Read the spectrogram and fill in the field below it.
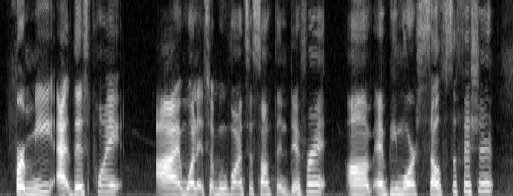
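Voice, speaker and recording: A woman with an American accent speaks in a normal speaking voice at a fairly high pitch. Her pace is moderate, with ordinary pitch variation. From Florida. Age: 20s. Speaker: gardener. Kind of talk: guided garden tour. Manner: casual, filler-heavy.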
